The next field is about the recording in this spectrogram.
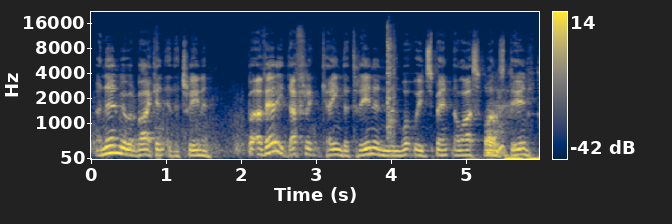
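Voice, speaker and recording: A man's voice: fairly high pitch, fairly bright tone, a little hiss or hum. An actor playing a plain-spoken Ayrshire farmer and war veteran, telling his memoir in a reflective, conversational Scottish voice. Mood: steady recollection. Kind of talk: dramatised first-person memoir narration.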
